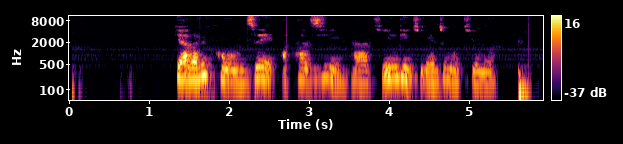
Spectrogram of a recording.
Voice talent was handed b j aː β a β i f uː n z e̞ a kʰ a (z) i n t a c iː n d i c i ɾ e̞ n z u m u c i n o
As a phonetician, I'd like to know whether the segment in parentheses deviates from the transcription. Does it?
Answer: no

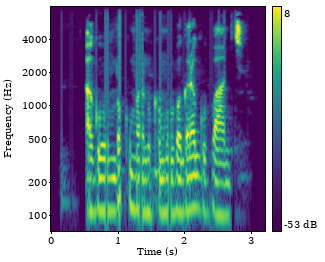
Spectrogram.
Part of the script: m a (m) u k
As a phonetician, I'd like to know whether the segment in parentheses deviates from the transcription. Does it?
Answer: yes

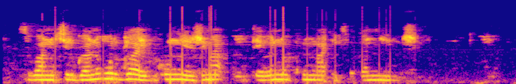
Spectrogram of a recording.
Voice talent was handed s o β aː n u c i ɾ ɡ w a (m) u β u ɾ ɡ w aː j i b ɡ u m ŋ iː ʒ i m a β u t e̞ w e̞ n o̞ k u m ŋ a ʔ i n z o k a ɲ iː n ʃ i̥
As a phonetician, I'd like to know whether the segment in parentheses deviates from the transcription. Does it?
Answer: yes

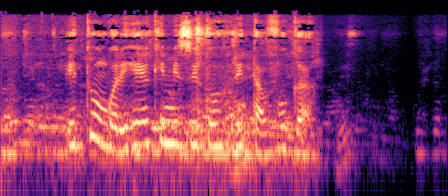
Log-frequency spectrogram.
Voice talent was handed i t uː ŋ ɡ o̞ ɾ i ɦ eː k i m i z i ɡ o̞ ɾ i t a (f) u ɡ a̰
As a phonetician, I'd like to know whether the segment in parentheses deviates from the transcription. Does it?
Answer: yes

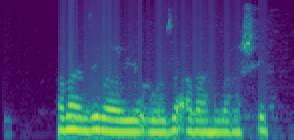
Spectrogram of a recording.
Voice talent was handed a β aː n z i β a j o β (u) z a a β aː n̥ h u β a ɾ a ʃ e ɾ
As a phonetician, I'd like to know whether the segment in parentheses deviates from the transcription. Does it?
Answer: yes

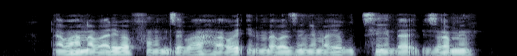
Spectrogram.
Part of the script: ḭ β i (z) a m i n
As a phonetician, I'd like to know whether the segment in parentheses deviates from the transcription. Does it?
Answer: no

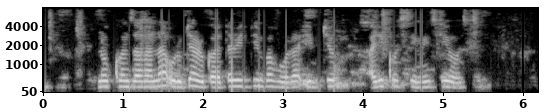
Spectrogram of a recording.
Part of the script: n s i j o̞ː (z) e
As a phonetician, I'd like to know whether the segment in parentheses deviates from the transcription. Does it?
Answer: yes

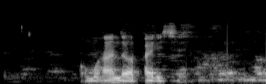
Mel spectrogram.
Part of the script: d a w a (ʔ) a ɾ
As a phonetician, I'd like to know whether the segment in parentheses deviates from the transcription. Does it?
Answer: yes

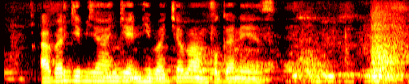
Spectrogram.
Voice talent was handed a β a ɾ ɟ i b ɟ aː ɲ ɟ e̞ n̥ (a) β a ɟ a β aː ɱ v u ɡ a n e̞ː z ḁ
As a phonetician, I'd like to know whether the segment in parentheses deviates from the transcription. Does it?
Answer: yes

